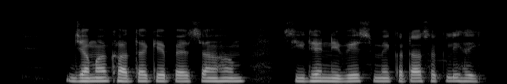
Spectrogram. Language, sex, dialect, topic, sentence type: Magahi, male, Southern, banking, question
